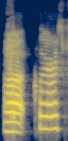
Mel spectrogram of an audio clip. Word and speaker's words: Clarice: If this Clarice rhymes with Paris, she'll get it.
